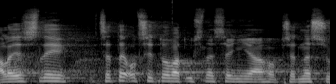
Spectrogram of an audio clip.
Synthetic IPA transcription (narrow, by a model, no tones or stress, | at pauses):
alɛjɛst̪lɪ | xt͡sɛt̪ɛo̞t͡sɪt̪o̞vat̪ʔusnɛsɛɲiːjaːɦo̞pr̝̥ɛdnɛsu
